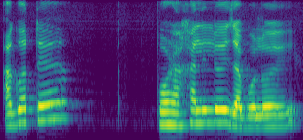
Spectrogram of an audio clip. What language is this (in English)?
Assamese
